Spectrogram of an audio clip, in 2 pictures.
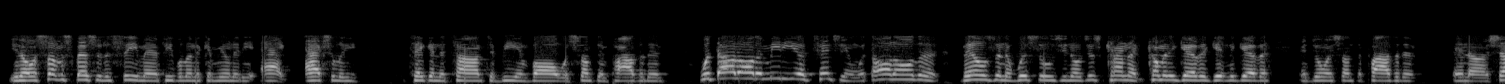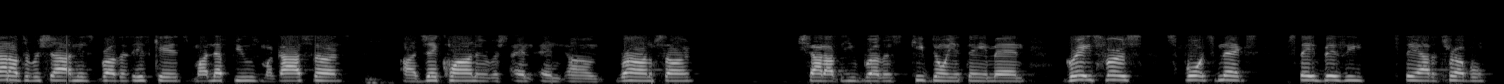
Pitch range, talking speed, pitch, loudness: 165-195 Hz, 185 wpm, 175 Hz, -28 LUFS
